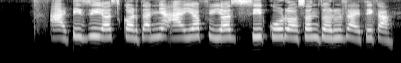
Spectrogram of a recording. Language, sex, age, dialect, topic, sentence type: Marathi, female, 18-24, Varhadi, banking, question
